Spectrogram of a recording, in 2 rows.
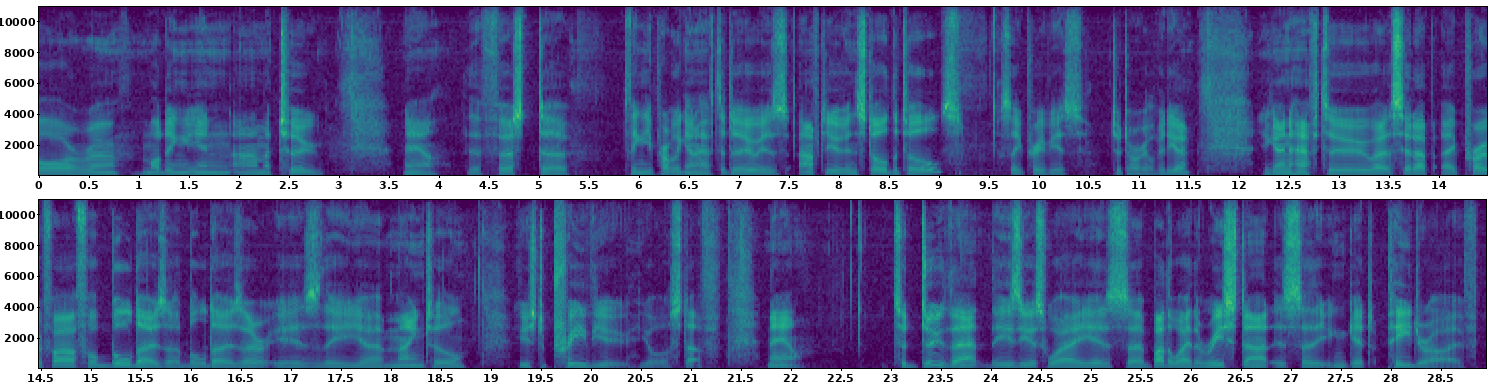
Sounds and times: Speech: 0:00.0 - 0:02.9, 0:03.6 - 0:11.6, 0:12.2 - 0:22.2, 0:23.0 - 0:28.9.

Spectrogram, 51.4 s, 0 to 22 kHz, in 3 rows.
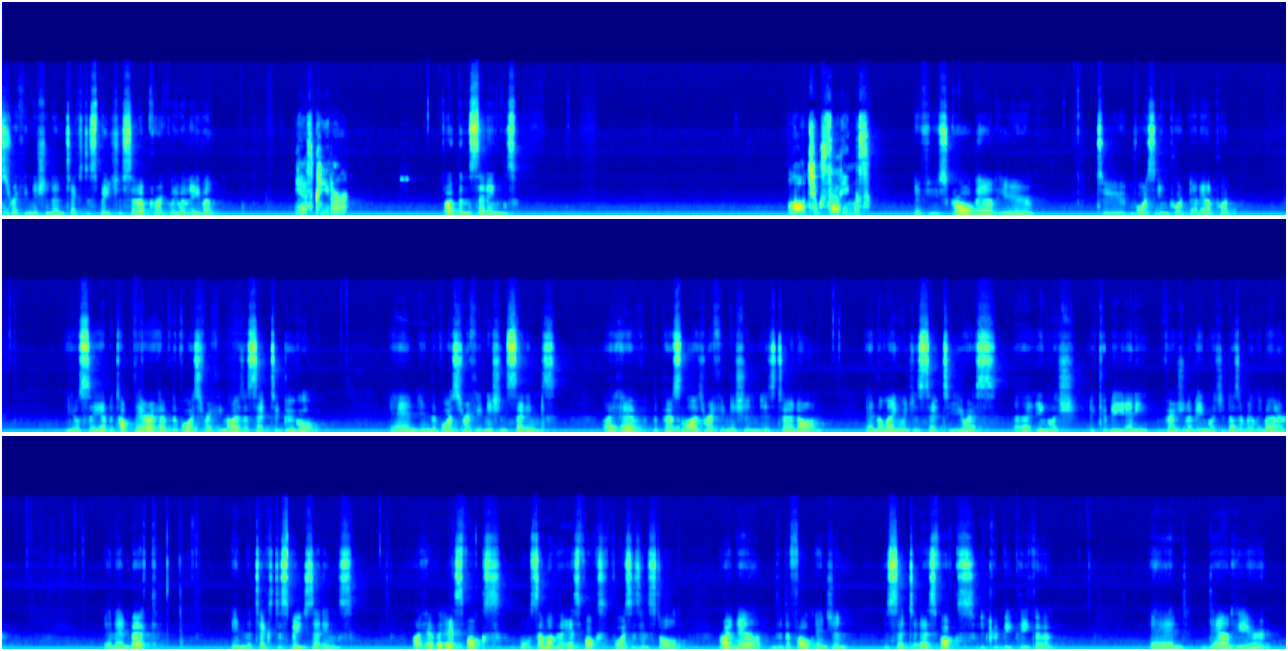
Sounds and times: Speech: 0:00.0 - 0:03.0, 0:03.9 - 0:04.6, 0:05.9 - 0:07.0, 0:10.5 - 0:11.6, 0:12.2 - 0:13.8, 0:14.6 - 0:16.5, 0:18.0 - 0:21.4, 0:22.3 - 0:24.6, 0:25.2 - 0:34.4, 0:35.6 - 0:36.4, 0:37.3 - 0:39.0, 0:39.7 - 0:48.4, 0:49.6 - 0:51.2.

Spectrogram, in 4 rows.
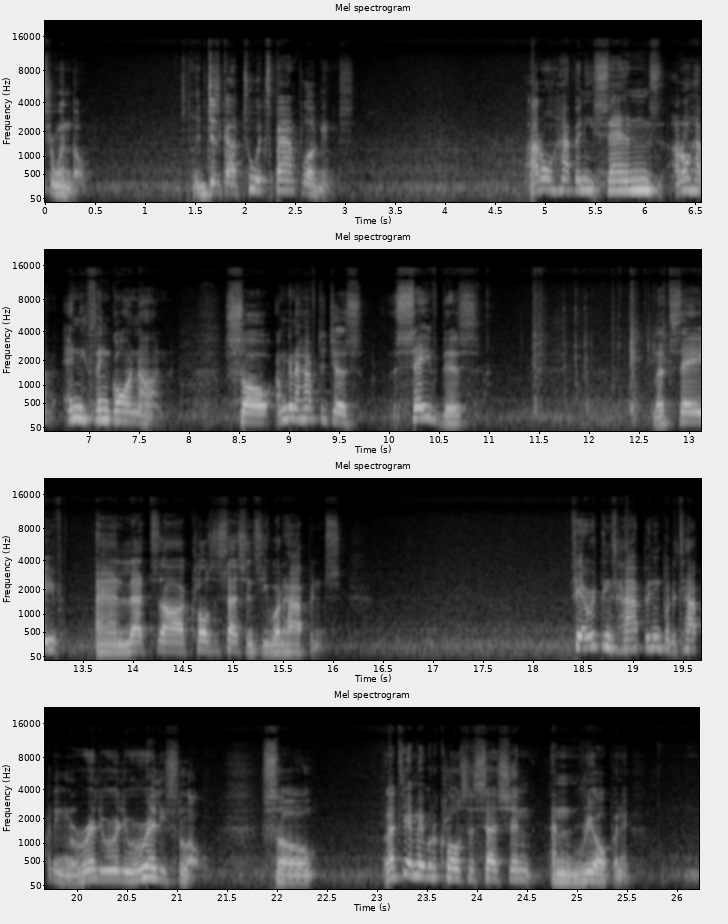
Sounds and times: Speech: 0:00.0 - 0:00.5, 0:01.4 - 0:03.2, 0:04.8 - 0:07.8, 0:08.4 - 0:11.0, 0:12.6 - 0:16.2, 0:18.4 - 0:26.2.

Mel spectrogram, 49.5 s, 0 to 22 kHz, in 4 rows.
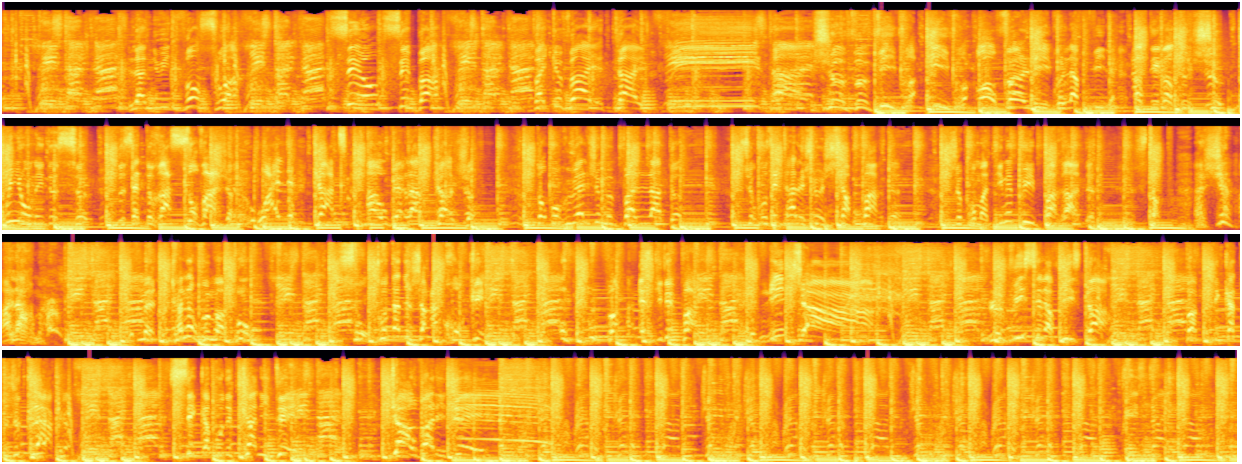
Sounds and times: Music: 0:00.0 - 0:24.6, 0:25.4 - 0:49.4.

